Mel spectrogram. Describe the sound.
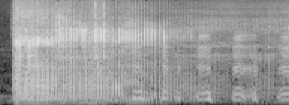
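A loud, buzzy fart noise lasting about a second, apparently blown with the mouth as a raspberry, followed by softer, uneven vocal sounds.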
